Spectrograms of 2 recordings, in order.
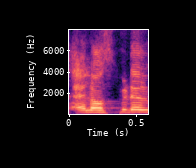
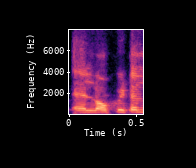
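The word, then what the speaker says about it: L'Hôpital: एक तो एल हॉस्पिटल rule, एल लॉपिटल rule भी बोलते हैं इसको, एस साइलेंट होता है यहाँ पे, एल लॉपिटल या फिर एल हॉस्पिटल जो भी बोलना हो, और दूसरा फैक्टराइजेशन मेथड।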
